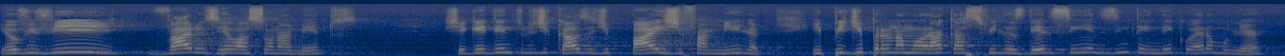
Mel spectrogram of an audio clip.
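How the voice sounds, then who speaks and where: Moderate-paced, fairly even speech from a woman with a high pitch. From Goiás, Brazil (Crixás). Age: 30s. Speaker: missionary giving testimony. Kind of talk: testimony. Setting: church service.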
